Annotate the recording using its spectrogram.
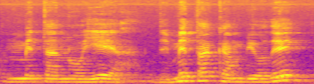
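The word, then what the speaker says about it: μετάνοια: de este versículo dicen arrepentimiento y se pronuncia metano yea de meta a cambio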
